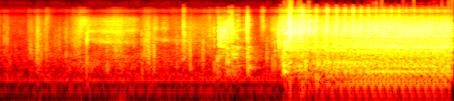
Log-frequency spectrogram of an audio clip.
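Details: Snow blower small gas engine, run outdoors after replacing the clogged carburetor: some clatter, then fires and holds a steady, even drone, running smoothly and healthy.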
